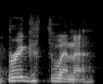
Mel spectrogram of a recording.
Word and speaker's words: Brigthruina: Yeah, Brigthruina. Brigthruina. Yeah, So it's kind of Brigthruina. a Welsh pronunciation.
